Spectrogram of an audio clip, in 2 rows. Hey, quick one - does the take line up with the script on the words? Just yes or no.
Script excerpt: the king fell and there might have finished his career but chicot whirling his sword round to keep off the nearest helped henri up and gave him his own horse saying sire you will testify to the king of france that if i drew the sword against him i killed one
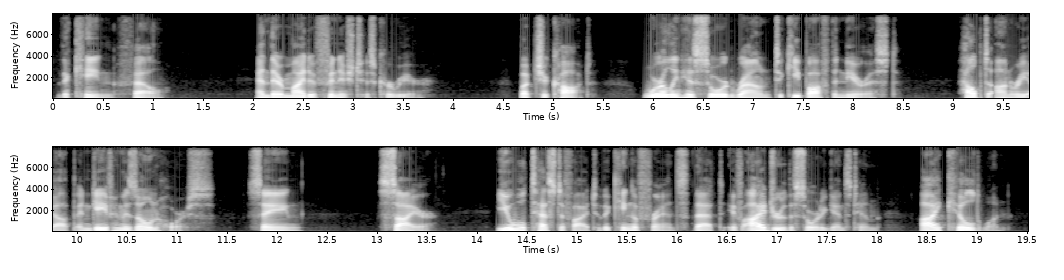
yes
